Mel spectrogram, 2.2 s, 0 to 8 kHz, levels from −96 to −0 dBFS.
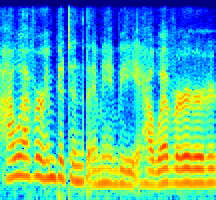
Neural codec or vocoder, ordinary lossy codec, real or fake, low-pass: codec, 16 kHz in and 24 kHz out, 0.6 kbps, FocalCodec, streaming, 2048 codes; Opus, 64 kbps; fake; 7.2 kHz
